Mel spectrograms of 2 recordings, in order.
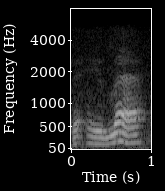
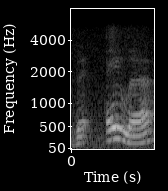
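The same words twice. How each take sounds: First: The stress falls on the last syllable. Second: The stress falls on the middle syllable. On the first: The speaker calls it wrong. "normally pashta will be at the last syllable of the word, but because we're not going to say" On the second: The speaker calls it right. "we're going to say ve'ele, because we need to accent that that a, the the the aleph"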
